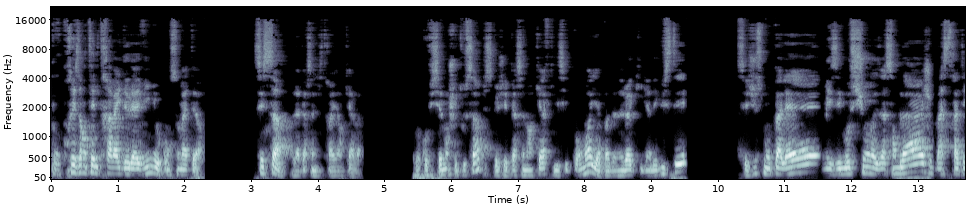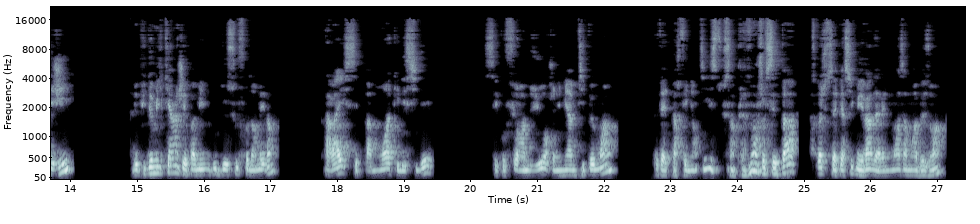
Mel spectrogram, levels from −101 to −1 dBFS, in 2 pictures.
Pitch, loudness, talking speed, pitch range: 120 Hz, -21 LUFS, 230 wpm, 105-145 Hz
